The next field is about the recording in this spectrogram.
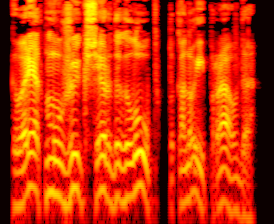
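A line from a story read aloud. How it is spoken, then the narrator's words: Grumbling. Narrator (Russian): ворчал он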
